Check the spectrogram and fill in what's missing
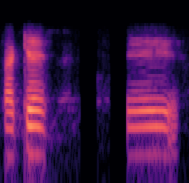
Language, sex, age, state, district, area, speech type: Assamese, male, 18-30, Assam, Nagaon, rural, conversation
